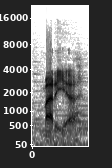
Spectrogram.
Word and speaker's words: Maria: name is written that of course that is pronounced Maria a third character looks like a cross which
